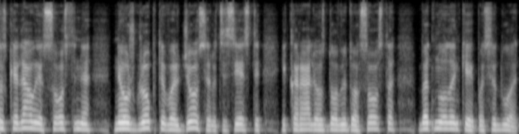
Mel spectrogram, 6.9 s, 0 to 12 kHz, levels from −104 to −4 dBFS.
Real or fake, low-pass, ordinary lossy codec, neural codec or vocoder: real; 10.8 kHz; Opus, 24 kbps; none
